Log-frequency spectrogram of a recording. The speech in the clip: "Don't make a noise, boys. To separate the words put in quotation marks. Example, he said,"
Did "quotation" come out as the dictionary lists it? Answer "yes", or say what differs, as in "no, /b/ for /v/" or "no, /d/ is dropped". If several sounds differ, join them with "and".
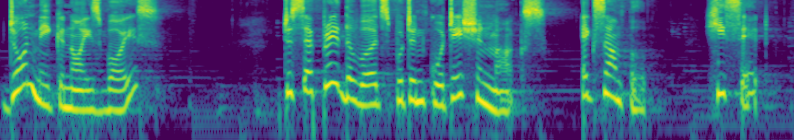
yes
